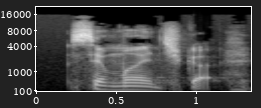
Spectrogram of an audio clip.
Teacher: Todos esses exemplos são proparoxítonas, porque a sílaba tônica está na antepenúltima sílaba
